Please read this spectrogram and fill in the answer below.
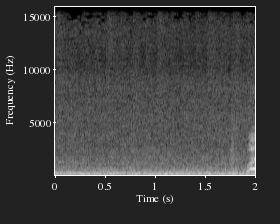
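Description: Steady low mechanical hum holding one constant droning tone, the running background noise of workshop machinery or ventilation.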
